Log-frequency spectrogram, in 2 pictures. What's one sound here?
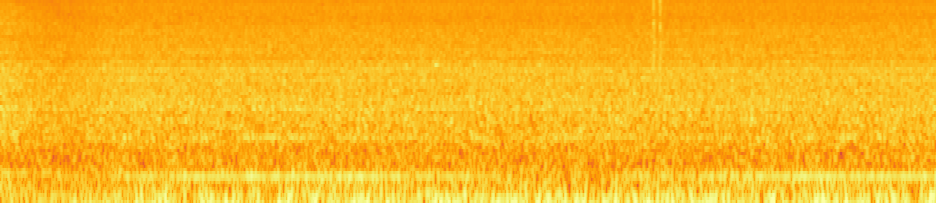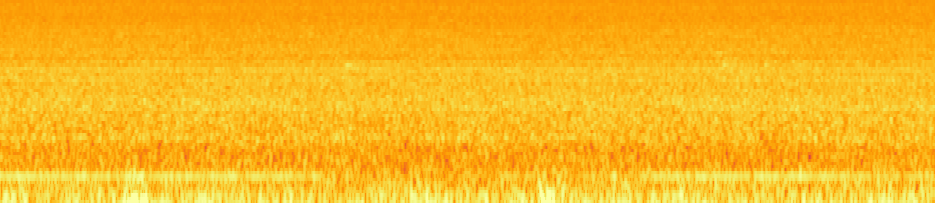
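A jet engine rumbles and hums steadily.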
